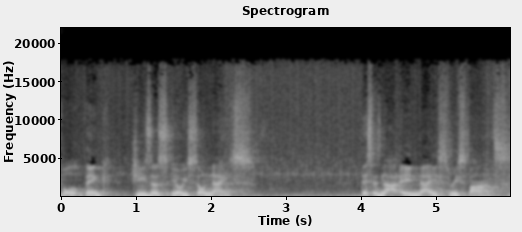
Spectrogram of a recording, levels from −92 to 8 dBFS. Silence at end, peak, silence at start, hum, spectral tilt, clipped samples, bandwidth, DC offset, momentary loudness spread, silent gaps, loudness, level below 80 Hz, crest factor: 0 s; -2 dBFS; 0 s; none; -5 dB/octave; under 0.1%; 18 kHz; under 0.1%; 21 LU; none; -15 LUFS; -44 dBFS; 14 dB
